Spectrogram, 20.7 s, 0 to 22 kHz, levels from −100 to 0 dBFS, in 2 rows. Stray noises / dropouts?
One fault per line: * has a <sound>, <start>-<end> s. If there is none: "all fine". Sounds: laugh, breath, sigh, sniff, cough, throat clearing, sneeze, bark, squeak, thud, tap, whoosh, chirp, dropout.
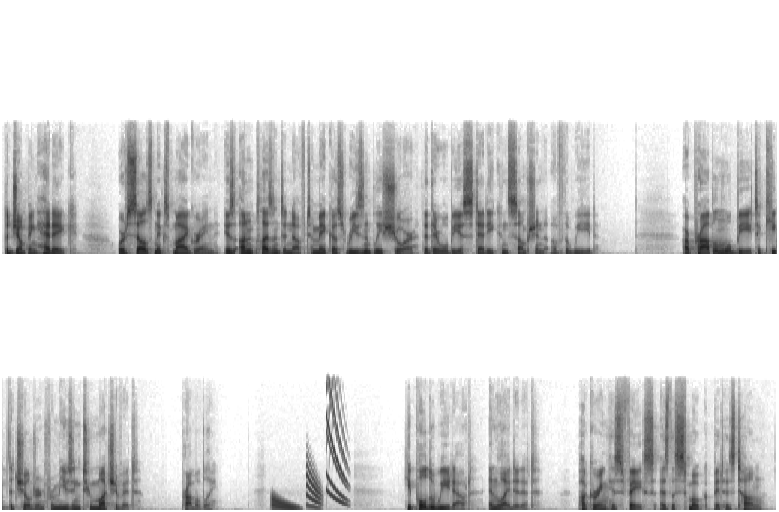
* has a chirp, 13.9-15.0 s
